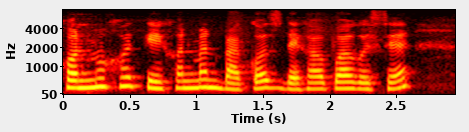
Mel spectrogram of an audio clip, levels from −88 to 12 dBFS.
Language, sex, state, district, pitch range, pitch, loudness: Assamese, female, Assam, Sonitpur, 220-275 Hz, 245 Hz, -18 LUFS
